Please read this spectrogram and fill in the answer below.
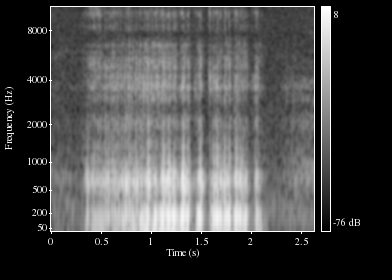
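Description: A single long, rattling, buzzy breath sound ending in fluttering pulses, typical of snoring from vibrating airway tissue.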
